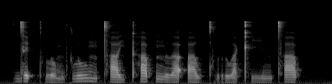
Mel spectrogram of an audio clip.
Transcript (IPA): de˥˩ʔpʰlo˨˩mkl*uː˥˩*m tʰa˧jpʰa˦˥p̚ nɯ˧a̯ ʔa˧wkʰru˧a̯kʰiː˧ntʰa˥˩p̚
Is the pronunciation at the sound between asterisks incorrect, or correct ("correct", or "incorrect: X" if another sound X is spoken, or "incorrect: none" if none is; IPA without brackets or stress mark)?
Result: correct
